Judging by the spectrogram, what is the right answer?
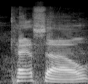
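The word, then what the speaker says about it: Kiesau: to this year eric cassow i hope i'm pronouncing that right it's k-i-e-s-a-u he is the offensive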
